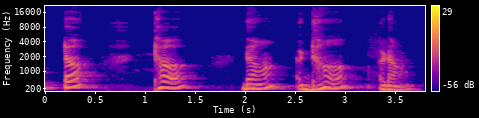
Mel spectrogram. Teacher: कैसे होगा कि इसमें क्या है जीव थोड़ा सा मुड़ती है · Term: मूर्धन्य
